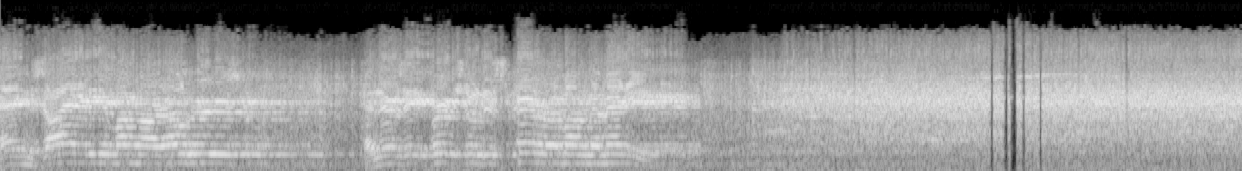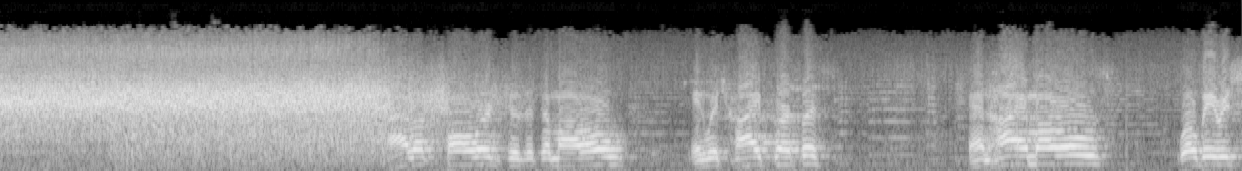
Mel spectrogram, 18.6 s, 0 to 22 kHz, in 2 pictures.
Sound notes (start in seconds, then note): 5.6 applause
